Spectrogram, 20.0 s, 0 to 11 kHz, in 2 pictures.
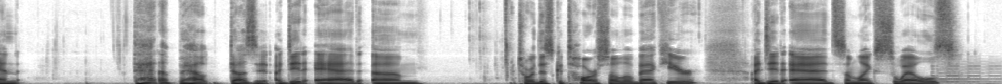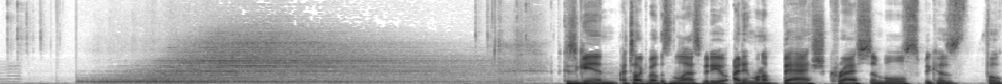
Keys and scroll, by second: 10.3 space, 14.8 space.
